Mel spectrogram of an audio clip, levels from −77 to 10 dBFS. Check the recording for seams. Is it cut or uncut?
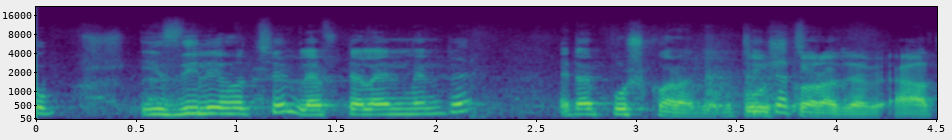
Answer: uncut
